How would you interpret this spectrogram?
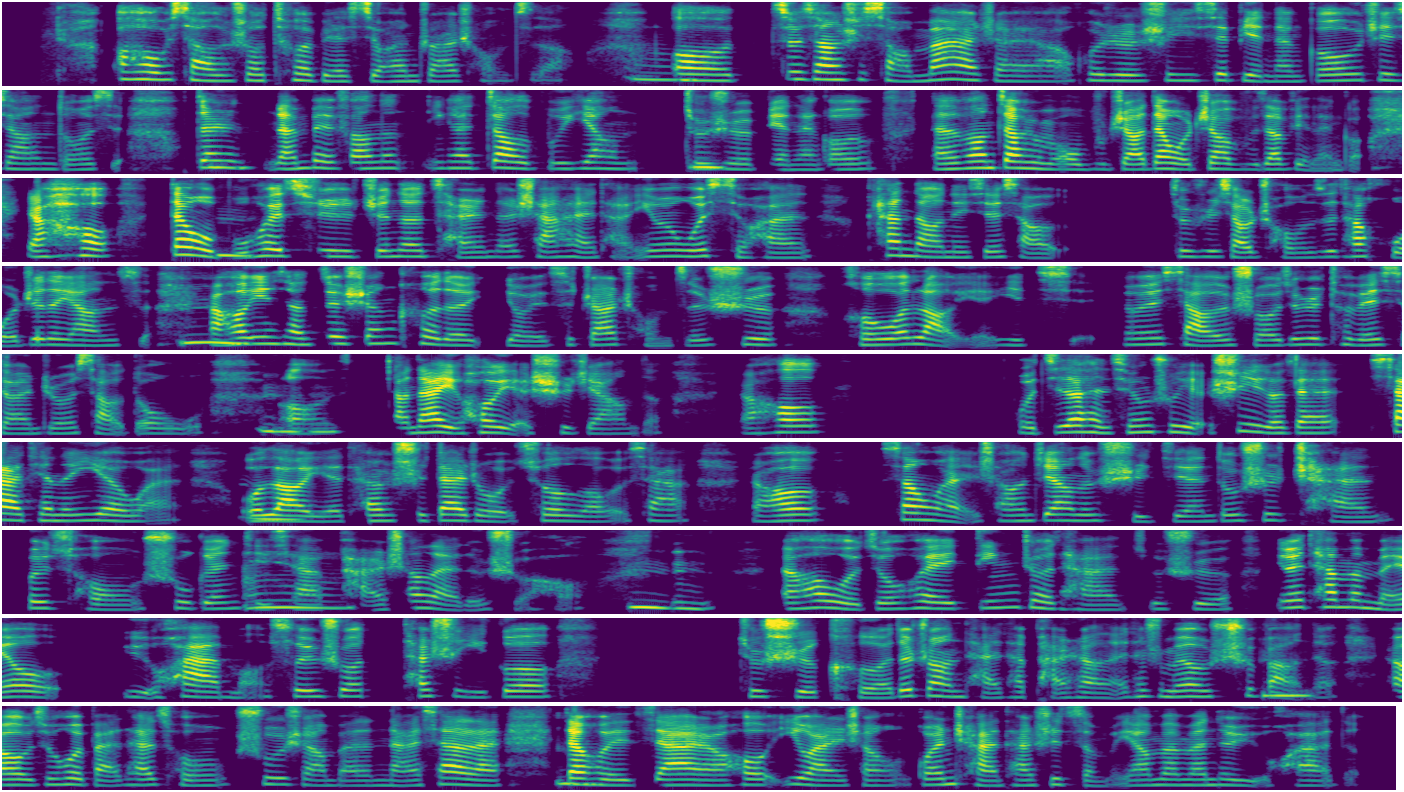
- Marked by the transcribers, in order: none
- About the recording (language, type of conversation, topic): Chinese, podcast, 你小时候最喜欢玩的游戏是什么？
